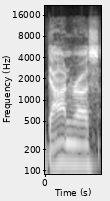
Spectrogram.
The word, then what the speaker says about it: Donruss: 2122 Panini Donruss see I said it right Donruss optic fast break basketball here you're going to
